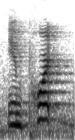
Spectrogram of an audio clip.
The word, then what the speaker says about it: important: to show that It's not unt. Important. And don't open your mouth for unt.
